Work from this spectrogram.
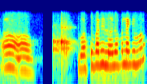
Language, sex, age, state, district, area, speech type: Assamese, female, 45-60, Assam, Lakhimpur, rural, conversation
